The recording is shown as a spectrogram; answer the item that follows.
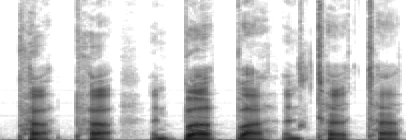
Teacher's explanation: the plosive sounds, where you expel sudden gusts of air, like if you're going puh, puh, and buh, buh, and tuh, tuh, that you don't get sudden wind noise in the microphone, or at least it gets massively reduced, because that can sound really bad.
